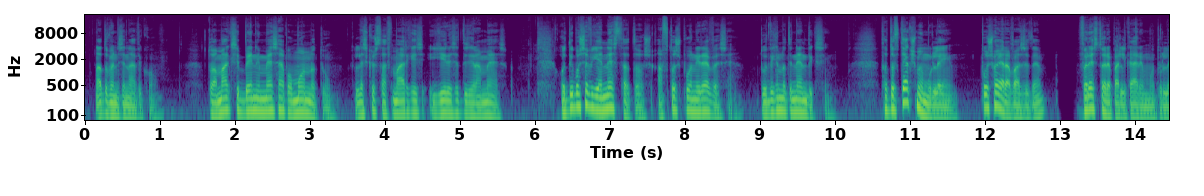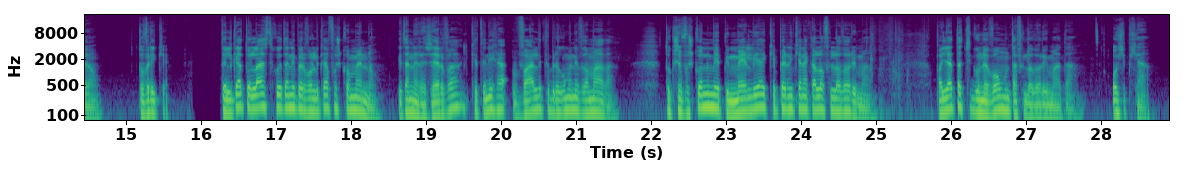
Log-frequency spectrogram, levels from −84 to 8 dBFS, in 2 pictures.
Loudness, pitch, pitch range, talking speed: -18 LUFS, 110 Hz, 95-130 Hz, 160 wpm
